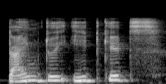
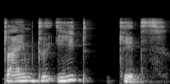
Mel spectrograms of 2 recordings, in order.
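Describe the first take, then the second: First: Put-on "eat kids" run together; "kids" joined straight onto "eat"; reading without comma. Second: Put-on "time to eat", break, falling "kids"; comma before KIDS. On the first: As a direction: say "Time to eat kids" with no break before "kids". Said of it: "बच्चों को खाने का time है". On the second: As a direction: pause after "eat", then "kids". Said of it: "या बच्चों खाने का time है". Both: Shown as a demonstration.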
